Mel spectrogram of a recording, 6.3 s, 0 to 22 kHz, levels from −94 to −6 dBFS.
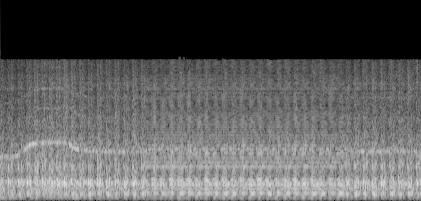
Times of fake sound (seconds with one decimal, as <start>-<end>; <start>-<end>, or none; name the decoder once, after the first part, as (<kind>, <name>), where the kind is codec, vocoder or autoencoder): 2.2-5.2 (vocoder, HiFi-GAN)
